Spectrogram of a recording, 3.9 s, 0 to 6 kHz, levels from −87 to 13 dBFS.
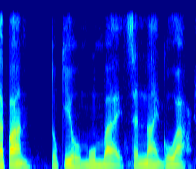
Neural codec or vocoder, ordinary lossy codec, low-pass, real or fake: codec, 16 kHz, 0.8 kbps, ZipCodec; none; 5.4 kHz; fake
